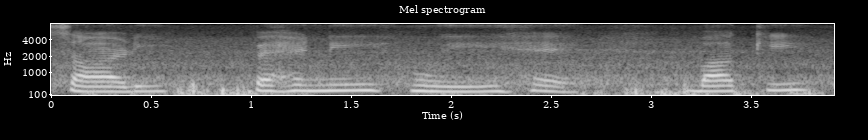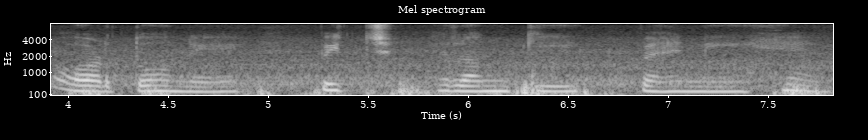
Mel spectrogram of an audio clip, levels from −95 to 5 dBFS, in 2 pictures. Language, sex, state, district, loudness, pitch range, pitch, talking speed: Hindi, female, Madhya Pradesh, Dhar, -16 LUFS, 205-230 Hz, 220 Hz, 90 wpm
